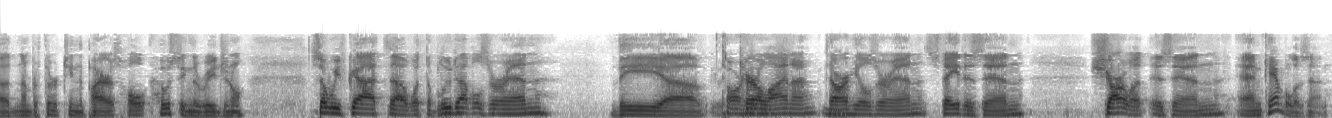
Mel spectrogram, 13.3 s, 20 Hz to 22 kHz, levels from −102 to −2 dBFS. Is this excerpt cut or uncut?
uncut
